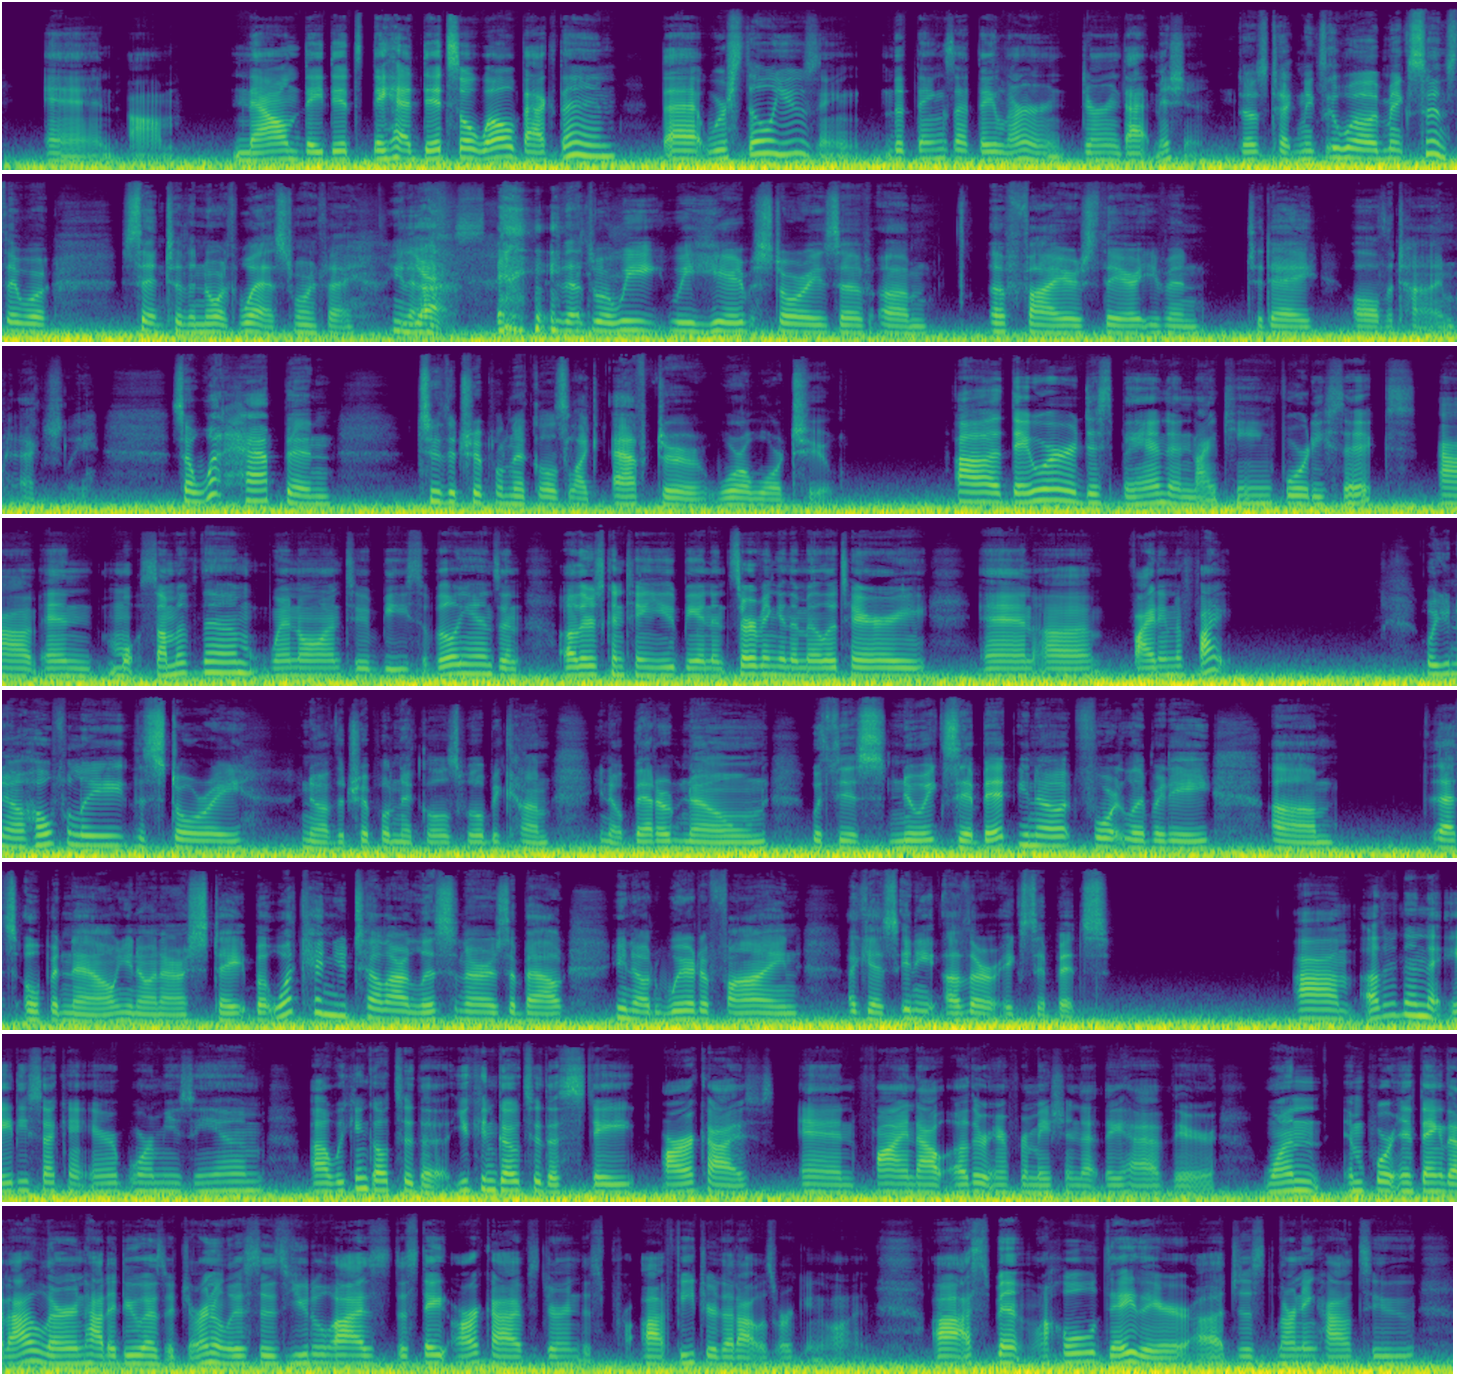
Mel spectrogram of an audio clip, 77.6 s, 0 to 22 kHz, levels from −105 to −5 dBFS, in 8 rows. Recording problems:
low rumble; noticeable; throughout; 15 dB below the speech

